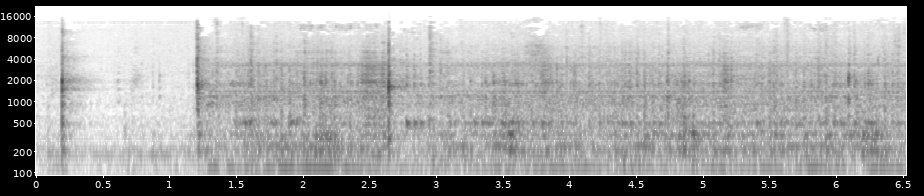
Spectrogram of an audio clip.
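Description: Cold-pressed juicer: a click just after the start, then about a second in its motor starts and runs steadily with a hum and gear whir.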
